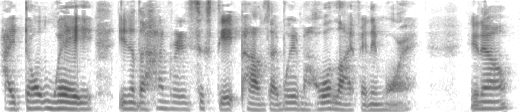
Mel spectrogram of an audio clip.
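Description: A woman's voice: low voice, little pitch movement, moderate pace, vocal fry, darkish tone. A woman with a Spanish accent hosting a podcast, giving an earnest, emphatic motivational talk. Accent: Spanish-accented English. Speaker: podcast host. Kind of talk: motivational monologue.

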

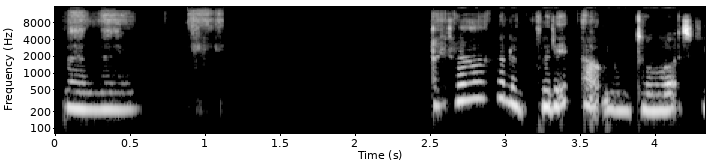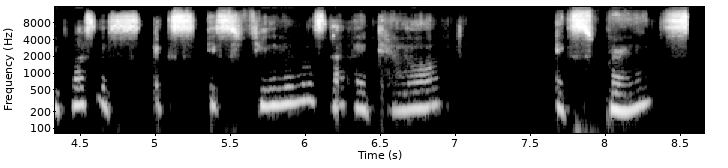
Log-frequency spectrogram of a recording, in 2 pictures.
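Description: A young woman with a Singaporean English accent, casually discussing a book with friends and often pausing to find her words. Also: on the high side, warm tone, no echo, low-quality recording. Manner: halting, searching for words. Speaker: book club member.

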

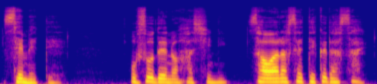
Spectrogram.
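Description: A woman narrator voicing an ardent, courtly young man who pleads gently and formally in a literary audiobook. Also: sits low, measured pace, no echo, studio quality. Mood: earnest, pleading.

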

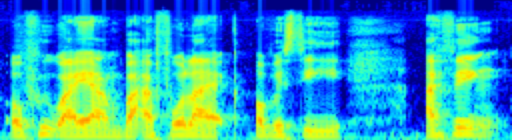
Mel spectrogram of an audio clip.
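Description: A woman's voice: extremely low pitch, steady tone, moderate pace, a bit bright. A woman, a comedian, chatting casually on a podcast, full of "like" and "literally". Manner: chatty, many fillers like "like" and "literally". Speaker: comedian making online skits.

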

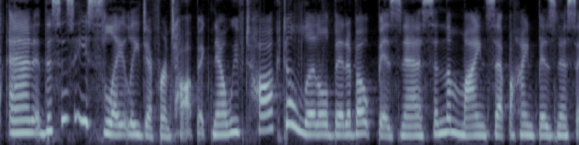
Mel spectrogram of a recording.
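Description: A woman's voice: fairly high pitch, fairly bright tone. Upbeat woman with a scratchy voice. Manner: upbeat, chatty, lots of fillers. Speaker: podcast host. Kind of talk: casual podcast intro and interview.

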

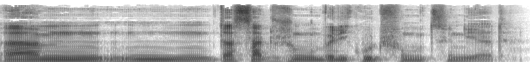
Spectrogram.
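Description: A man's voice: lowish voice, measured pace, a little mellow. A man, a startup founder telling his story in a podcast interview, rambling with many fillers.

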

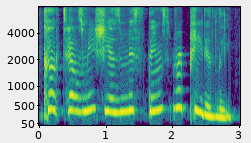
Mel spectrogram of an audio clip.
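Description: A woman's voice: extremely high pitch, big pitch swings, measured pace, a little mellow, pitched above the performer's own voice, heavily acted. A woman voicing a stern, angry headmistress who scolds in clipped tones. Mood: scolding.

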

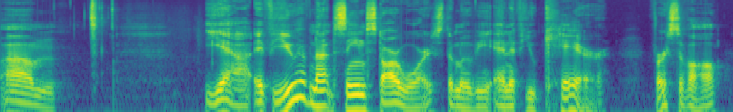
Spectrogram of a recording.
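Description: Man, hoarse, deep, animated pitch, casual podcast chat, playful. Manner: playful, rambling, jokey. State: hoarse from illness. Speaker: podcast co-host.

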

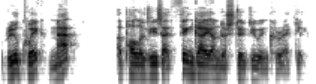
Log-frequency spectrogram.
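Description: A man's voice: mid-range voice, lively intonation, moderate pace, fairly bright tone. A man hosting a casual podcast chat, easygoing and reading out listener questions. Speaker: podcast host.

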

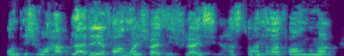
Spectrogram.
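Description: A man from Berlin talks through his career in relaxed conversation, slipping into the voices of the people he quotes. His voice sits a bit high and has a husky edge. The recording sounds dull and lo-fi. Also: racing. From Berlin, Germany. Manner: anecdotal, acts out dialogue. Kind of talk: casual conversation.

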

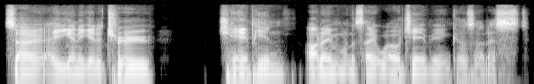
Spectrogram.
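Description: A man's voice: lowish voice, fairly even intonation, normal speed, a bit bright, smooth, dry recording. A man, co-hosting a casual podcast chat, blunt and sweary. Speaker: podcast co-host.

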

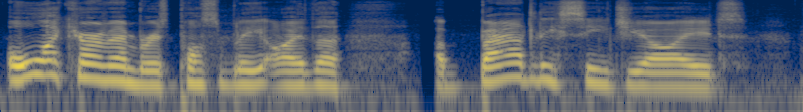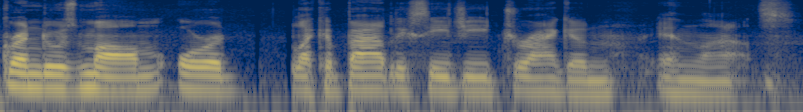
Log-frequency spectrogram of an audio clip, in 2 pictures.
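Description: A man's voice: fairly high pitch, normal speed, darkish tone, no room sound. A man co-hosting a podcast, eagerly chiming in on casual film talk and repeating his phrases. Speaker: podcast co-host.

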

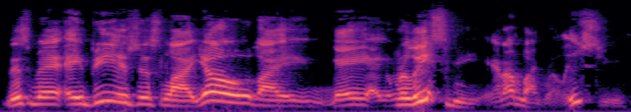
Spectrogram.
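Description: Energetic male co-host, slightly raised pitch, fast slangy banter. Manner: excited, animated, lots of slang. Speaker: podcast co-host. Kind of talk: casual sports podcast chat.

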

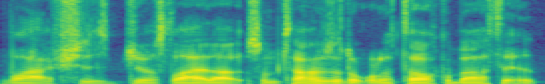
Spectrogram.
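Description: A man's voice: lowish voice, flat delivery, quick pace, fairly bright tone, no echo. A young man hosting a solo podcast while ill, with a sore throat and sniffles, rambling and swearing as he loses his train of thought. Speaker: podcast host.

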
